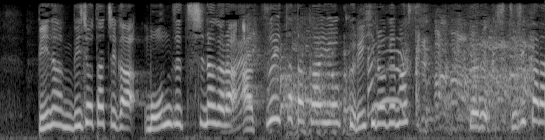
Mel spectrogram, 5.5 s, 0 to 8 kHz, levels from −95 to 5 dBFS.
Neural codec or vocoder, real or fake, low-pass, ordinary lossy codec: none; real; 7.2 kHz; none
